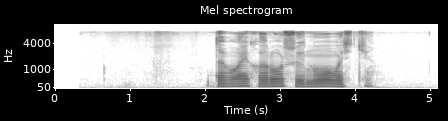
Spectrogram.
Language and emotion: Russian, sad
